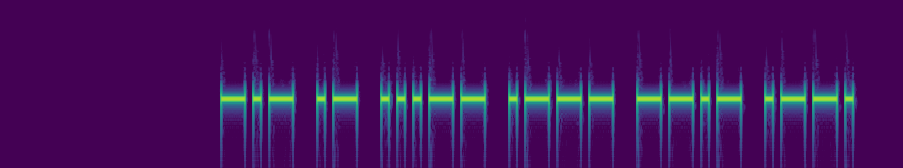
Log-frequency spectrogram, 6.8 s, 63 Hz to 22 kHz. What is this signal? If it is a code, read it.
Morse code, heard as a keyed tone, about 20 wpm, 700 Hz. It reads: KA3JQP
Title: USA Call Signs - 6 Characters - Repeated 3x - 20wpm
